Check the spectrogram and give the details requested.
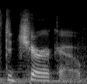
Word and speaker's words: DeChirico: say your last name because i'm going to mispronounce it but oh no it's to cherico nearly deterico yes okay yes just wanted to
